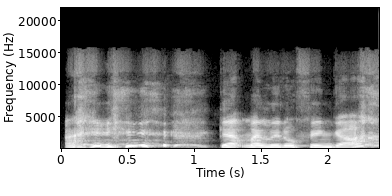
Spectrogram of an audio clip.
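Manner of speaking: giggling through the words; laughing. Real, not acted. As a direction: laugh while you say it. Laughing while describing action.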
